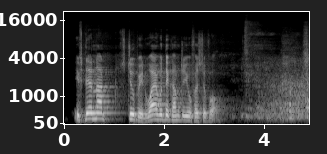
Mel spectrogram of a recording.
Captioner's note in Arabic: يضْحَك; ضحِك / تصفيق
